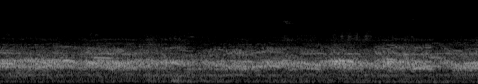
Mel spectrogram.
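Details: Thousands of Common Cranes migrating in October over central Germany, Hessen, on their flight path to southwest Spain: a dense, continuous chorus of overlapping trumpeting calls from a flock overhead.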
